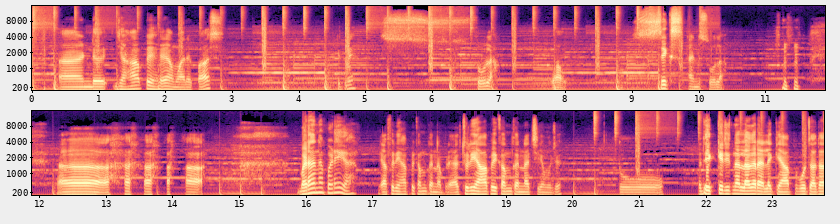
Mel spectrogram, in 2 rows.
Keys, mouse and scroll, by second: 0.8 click, 1.1 Tab, 1.5 alt+z, 2.0 middle click, 3.0 alt+click, 8.5 ctrl+middle click, 8.7 ctrl+Tab, 10.4-14.9 middle drag, 15.3 ctrl+middle click, 15.6-16.3 middle drag, 16.6 shift+middle click, 16.9 middle click, 17.6 middle drag, 17.9-23.7 ctrl+middle drag.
